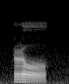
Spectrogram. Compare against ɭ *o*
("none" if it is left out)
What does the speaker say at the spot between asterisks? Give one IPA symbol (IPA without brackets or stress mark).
o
